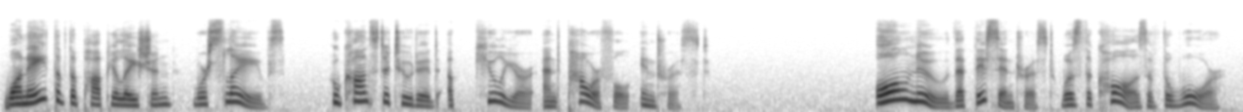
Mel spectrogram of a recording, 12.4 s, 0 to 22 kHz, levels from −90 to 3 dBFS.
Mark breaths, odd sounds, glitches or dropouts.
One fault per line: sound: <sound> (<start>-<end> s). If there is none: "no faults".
sound: dropout (4.6-4.7 s)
